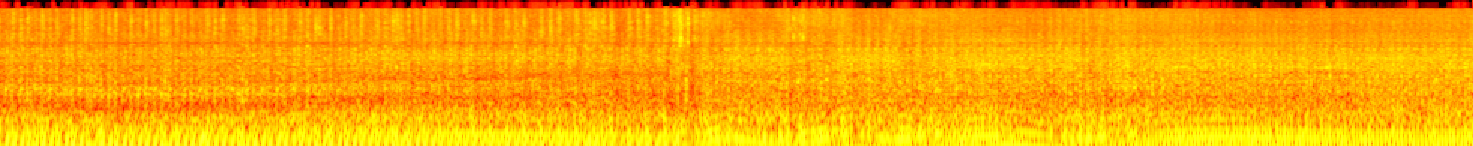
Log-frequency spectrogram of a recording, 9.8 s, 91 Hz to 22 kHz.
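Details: VW 2010cc engine after its knocking was fixed; steady, even idle with a low rumble and no knock, running smooth and healthy.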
